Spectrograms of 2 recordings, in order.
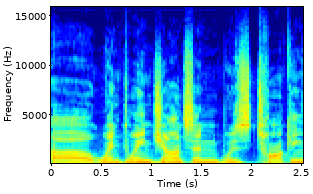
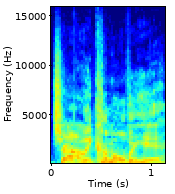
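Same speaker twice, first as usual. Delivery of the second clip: put-on New York voice, higher; 7 semitones higher than usual. Trying the line after being coached how to talk: Danny DeVito impression. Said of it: "You wanna try it?".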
